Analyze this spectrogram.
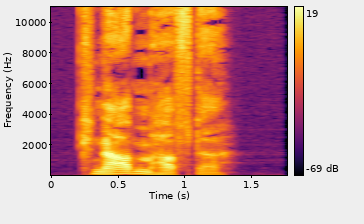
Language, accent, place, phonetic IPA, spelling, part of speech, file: German, Germany, Berlin, [ˈknaːbn̩haftɐ], knabenhafter, adjective, De-knabenhafter.ogg
- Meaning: 1. comparative degree of knabenhaft 2. inflection of knabenhaft: strong/mixed nominative masculine singular 3. inflection of knabenhaft: strong genitive/dative feminine singular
